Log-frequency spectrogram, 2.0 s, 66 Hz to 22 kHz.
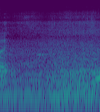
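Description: Massey Ferguson 385's Perkins diesel engine idling with a steady low drone.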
